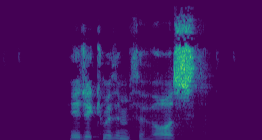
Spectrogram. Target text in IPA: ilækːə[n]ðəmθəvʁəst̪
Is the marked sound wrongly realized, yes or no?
yes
